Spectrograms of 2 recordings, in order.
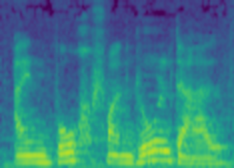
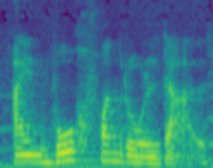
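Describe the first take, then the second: Both takes have the same delivery.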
